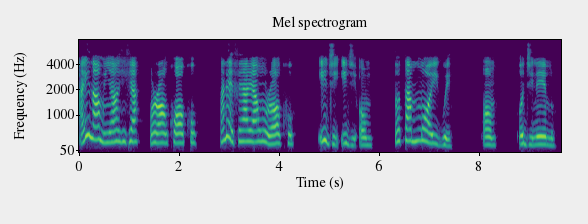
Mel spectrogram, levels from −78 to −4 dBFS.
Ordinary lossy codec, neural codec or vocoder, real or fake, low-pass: MP3, 48 kbps; none; real; 7.2 kHz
